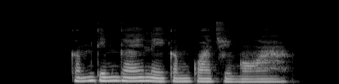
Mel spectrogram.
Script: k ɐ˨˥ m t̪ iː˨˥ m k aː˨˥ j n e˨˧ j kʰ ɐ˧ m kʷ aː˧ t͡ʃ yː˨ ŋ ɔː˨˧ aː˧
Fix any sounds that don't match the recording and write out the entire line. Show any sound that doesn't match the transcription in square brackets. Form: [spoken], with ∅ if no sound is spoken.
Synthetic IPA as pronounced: k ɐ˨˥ m t̪ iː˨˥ m k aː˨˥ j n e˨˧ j [k] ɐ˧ m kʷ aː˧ t͡ʃ yː˨ ŋ ɔː˨˧ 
